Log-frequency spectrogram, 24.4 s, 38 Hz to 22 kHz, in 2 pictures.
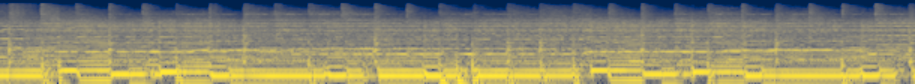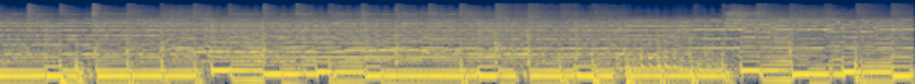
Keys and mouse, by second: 0.6-2.1 middle drag, 2.5 KP_Decimal, 4.2-7.6 drag, 8.3-9.5 drag, 9.5-12.8 middle drag, 12.8-14.6 drag, 14.6-16.9 middle drag, 16.9-18.6 drag, 19.2-23.5 middle drag, 21.9 k.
